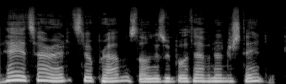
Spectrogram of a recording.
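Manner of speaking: high-pitched, hurried wrestling-boss impression; Triple H impression. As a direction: put on a high voice and reassure quickly. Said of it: "here comes my Triple H impression".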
